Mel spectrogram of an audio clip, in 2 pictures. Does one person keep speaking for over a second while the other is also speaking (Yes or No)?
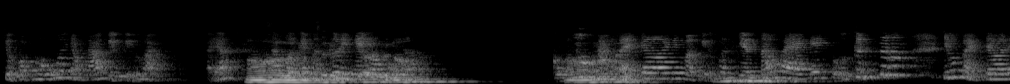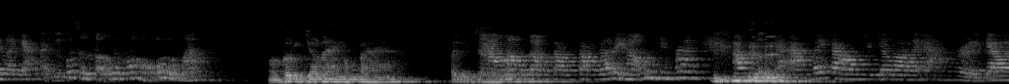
Yes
